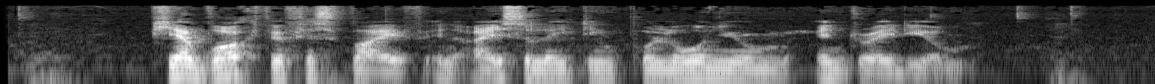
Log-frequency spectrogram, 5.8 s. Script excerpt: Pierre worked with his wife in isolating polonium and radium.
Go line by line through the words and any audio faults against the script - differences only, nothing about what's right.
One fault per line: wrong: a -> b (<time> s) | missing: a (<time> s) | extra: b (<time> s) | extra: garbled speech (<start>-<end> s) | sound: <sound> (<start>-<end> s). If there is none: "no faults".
no faults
